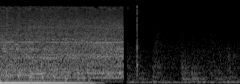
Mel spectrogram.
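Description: Hair dryer running with a whooshing airflow and a low motor hum, fading a little and then cutting off abruptly just over a second in. Afterwards it is quiet, with a small click.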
